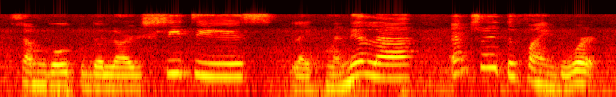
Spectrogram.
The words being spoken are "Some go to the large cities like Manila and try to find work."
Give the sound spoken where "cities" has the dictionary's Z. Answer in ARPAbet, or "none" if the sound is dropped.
S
